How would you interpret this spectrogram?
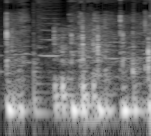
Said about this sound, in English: And somebody's just pounding on their keyboard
